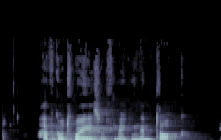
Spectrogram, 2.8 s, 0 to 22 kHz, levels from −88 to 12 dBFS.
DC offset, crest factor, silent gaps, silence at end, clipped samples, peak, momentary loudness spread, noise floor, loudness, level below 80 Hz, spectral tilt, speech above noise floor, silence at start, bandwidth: under 0.1%; 20 dB; none; 0.55 s; under 0.1%; 0 dBFS; 8 LU; -38 dBFS; -20 LUFS; -54 dBFS; -7 dB/octave; 19 dB; 0.5 s; 15 kHz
